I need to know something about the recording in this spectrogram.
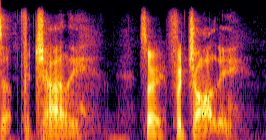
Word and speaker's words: Charlie: Sorry for Charlie. I have to pronounce it as though it's spelled C H O L L Y.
